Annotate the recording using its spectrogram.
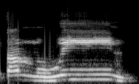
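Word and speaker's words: تنوين: উচ্চারণ করছি মূলত ওখানে উচ্চারণটা হচ্ছে ওয়াও দিয়ে তানুইন এরকম উচ্চারণ এই তানুইন এটার শাব্দিক অর্থ হচ্ছে নুন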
